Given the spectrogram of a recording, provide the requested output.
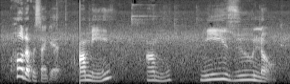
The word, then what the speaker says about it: Ami Mizuno: her an Ami hold up a second mommy Ami Mizuno Ami Mizuno okay okay I think I got the pronunciation down Ami misino is a quiet and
